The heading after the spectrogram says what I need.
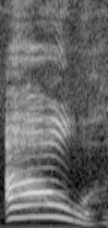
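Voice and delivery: loud, high yelp; yelp of pain. Acted. Monkey cries out when the dog nips his tail. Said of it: "John John cried".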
